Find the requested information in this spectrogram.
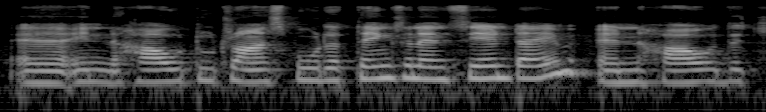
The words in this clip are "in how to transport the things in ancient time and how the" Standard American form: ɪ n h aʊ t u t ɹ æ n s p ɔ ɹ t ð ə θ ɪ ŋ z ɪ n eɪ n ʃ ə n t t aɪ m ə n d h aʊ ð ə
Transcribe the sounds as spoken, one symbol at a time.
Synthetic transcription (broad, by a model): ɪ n h aʊ t u t ɹ æ n s p ɔ ɹ t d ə t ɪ ŋ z ɪ n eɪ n s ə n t t aɪ m ə n d h aʊ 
